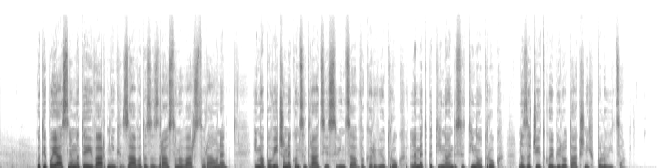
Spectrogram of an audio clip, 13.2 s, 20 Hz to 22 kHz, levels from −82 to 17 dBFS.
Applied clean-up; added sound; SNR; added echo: neural mask model RNNoise.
